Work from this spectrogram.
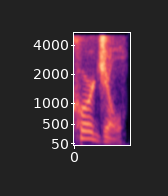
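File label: "cordial", US English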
